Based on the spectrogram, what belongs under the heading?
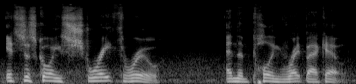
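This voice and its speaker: A man's voice: mid-range voice, a little slow, slight background noise. A man acting as game master, narrating a tabletop role-playing game in an easygoing way and laughing often.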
